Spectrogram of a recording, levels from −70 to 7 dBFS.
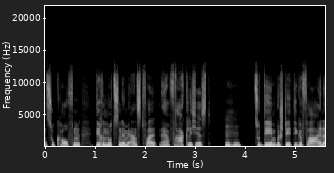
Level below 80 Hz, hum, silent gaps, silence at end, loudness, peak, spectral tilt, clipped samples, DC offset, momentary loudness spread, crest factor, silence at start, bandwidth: -50 dBFS; none; 3.42-3.54 s; 0 s; -23 LUFS; -6 dBFS; -5 dB/octave; under 0.1%; under 0.1%; 8 LU; 16 dB; 0 s; 13.5 kHz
